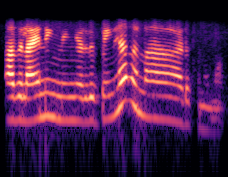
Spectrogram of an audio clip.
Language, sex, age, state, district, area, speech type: Tamil, female, 30-45, Tamil Nadu, Mayiladuthurai, urban, conversation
